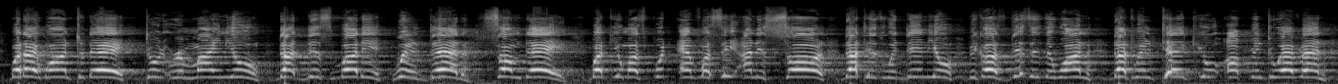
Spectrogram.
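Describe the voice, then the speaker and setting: A man preaching an impassioned sermon, often shouting in a large, echoing hall. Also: extremely high pitch. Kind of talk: fervent sermon. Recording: long hall reverb.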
